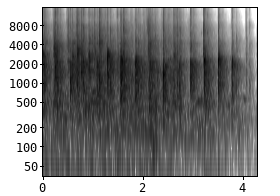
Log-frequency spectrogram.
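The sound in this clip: An audience applauds to welcome a performer with rhythmic, evenly spaced claps, many sharp beats in a steady pulse that thin out and stop at the end.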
